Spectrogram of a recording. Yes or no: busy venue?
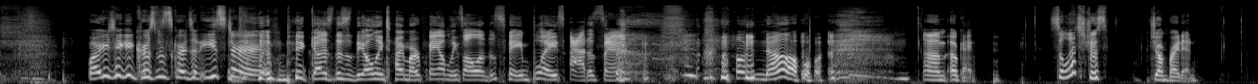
no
